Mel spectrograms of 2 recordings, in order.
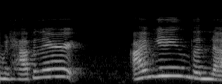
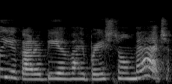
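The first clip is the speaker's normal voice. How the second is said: usual speaking voice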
